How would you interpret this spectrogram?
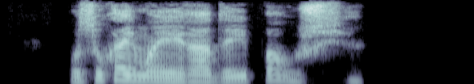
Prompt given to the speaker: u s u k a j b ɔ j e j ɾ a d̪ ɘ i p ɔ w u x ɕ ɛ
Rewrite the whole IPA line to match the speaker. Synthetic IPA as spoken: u s u x a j m ɔ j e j ɾ a d̪ ɘ i p ɔ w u ʂ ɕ ɛ

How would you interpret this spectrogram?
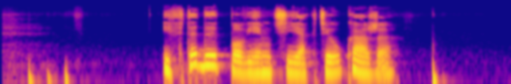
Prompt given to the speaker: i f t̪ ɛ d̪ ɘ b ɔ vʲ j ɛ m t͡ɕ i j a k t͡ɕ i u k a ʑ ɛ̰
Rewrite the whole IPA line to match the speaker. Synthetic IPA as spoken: i f t̪ ɛ d̪ ɘ p ɔ vʲ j ɛ m t͡ɕ i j a k t͡ɕ ɛ u k a ʐ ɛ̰

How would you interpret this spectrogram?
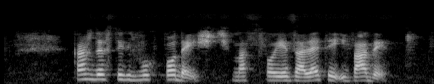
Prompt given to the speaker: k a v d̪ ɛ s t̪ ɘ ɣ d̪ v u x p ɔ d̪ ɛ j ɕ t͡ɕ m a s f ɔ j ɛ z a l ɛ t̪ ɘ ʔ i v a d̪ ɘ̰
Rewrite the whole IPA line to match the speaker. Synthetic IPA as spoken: k a ʐ d̪ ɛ s t̪ ɘ ɣ d̪ v u x p ɔ d̪ ɛ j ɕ t͡ɕ m a s f ɔ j ɛ z a l ɛ t̪ ɘ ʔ i v a d̪ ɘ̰

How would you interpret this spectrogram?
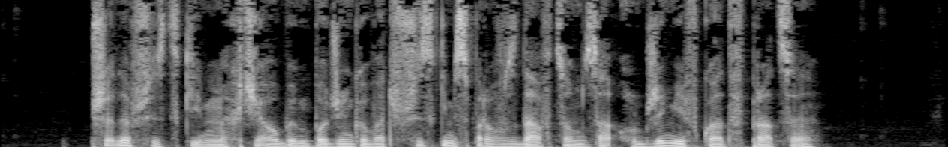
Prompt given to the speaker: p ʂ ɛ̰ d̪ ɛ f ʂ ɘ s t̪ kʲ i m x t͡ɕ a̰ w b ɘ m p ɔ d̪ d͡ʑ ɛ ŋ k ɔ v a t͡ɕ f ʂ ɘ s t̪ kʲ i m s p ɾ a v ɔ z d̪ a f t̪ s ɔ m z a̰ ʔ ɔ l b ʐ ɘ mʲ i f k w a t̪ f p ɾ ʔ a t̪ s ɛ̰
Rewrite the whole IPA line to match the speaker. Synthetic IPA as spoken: p ʂ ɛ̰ d̪ ɛ f ʂ ɘ s t̪ kʲ i m x t͡ɕ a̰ w b ɘ m p ɔ d͡ʑ ɛ ŋ k ɔ v a t͡ɕ f ʂ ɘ s t̪ kʲ i m s p ɾ a v ɔ z d̪ a f t̪ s ɔ m z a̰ ʔ ɔ l b ʐ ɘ mʲ i f k w a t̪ f p ɾ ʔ a t̪ s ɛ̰

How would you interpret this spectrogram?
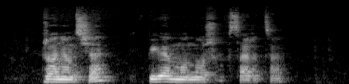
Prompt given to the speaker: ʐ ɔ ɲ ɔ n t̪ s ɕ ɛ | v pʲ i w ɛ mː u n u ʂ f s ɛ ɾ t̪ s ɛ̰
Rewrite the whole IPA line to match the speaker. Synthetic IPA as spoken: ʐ ɔ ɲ ɔ n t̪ s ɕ ɛ | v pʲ i w ɛ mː u n u ʂ f s ɛ ɾ t̪ s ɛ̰

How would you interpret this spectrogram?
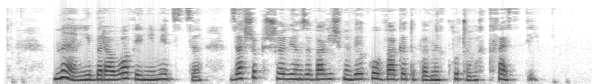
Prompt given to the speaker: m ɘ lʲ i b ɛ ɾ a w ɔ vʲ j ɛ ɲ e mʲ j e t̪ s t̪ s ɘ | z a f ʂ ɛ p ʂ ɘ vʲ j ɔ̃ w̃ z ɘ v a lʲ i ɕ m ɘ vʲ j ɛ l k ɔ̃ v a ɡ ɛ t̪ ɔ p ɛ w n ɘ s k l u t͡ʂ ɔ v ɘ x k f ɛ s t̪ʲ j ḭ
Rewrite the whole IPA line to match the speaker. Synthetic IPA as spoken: m ɘ lʲ i b ɛ ɾ a w ɔ vʲ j ɛ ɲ e mʲ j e t̪ s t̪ s ɘ | z a f ʂ ɛ p ʂ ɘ vʲ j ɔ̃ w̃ z ɘ v a lʲ i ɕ m ɘ vʲ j ɛ l k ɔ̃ v a ɡ ɛ d̪ ɔ p ɛ v n ɘ x k l u t͡ʂ ɔ v ɘ x k f ɛ s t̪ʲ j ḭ

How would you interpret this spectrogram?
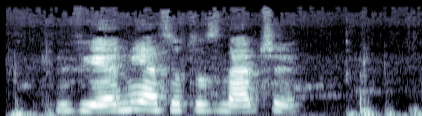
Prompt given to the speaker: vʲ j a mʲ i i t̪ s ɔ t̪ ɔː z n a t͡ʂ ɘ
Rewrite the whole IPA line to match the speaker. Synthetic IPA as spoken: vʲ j ɛ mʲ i a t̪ s ɔ t̪ ɔ z n a t͡ʂ ɘ

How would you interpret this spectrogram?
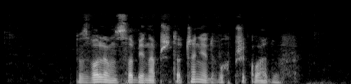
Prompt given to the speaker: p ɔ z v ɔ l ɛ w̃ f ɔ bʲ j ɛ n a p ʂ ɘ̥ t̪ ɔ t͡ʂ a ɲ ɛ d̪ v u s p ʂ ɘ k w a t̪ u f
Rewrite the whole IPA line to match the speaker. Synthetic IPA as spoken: p ɔ z v ɔ l ɛ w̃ s ɔ bʲ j ɛ n a p ʂ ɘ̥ t̪ ɔ t͡ʂ ɛ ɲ ɛ d̪ v u x p ʂ ɘ k w a d̪ u f

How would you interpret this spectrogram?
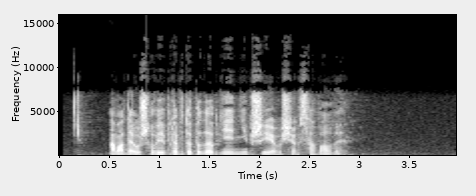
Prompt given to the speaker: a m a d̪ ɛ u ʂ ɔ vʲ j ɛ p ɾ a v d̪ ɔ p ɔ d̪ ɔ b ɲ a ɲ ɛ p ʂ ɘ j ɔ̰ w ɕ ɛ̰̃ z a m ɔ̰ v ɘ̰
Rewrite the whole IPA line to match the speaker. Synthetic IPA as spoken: a m a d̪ ɛ u ʂ ɔ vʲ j ɛ p ɾ a v d̪ ɔ p ɔ d̪ ɔ b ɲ ɛ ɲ ɛ p ʂ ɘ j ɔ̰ w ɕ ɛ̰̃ s a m ɔ̰ v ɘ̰

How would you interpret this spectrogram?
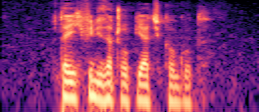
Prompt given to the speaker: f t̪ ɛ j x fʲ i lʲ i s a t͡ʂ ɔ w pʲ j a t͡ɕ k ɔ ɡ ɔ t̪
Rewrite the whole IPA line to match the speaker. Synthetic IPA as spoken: f t̪ ɛ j x fʲ i lʲ i z a t͡ʂ ɔ w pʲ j a t͡ɕ k ɔ ɡ u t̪

